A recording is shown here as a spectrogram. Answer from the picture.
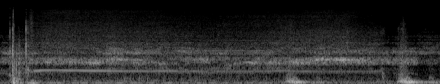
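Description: Car power window motor whining steadily as a window rolls up, starting with a sharp click and cutting off just before a low thud.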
